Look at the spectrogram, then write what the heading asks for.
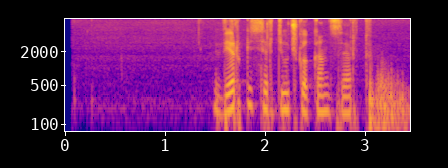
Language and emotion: Russian, neutral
